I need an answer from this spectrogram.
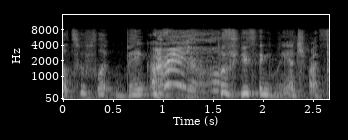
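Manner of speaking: laughing through the corrected line. Real, not acted. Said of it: "Let's go back".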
